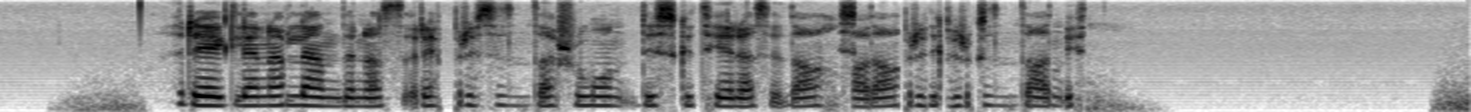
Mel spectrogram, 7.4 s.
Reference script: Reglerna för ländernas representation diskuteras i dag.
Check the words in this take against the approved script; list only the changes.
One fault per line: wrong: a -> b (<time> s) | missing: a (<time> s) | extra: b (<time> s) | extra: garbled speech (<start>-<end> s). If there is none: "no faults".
missing: för (1.4 s)
extra: garbled speech (4.2-5.5 s)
